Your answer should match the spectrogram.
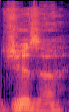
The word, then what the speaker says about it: GZA: And he tells me how to pronounce it. GZA is one of the 9 core members of the Wu-Tang Clan.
